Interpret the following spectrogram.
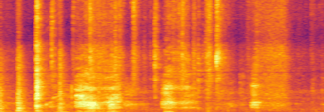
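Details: Akita mix dog filmed in the early morning, sneezing and giving unusual cries of joy while showing happiness with its whole body; short sharp snorting bursts mixed with brief whining tones, fairly quiet, with a person's soft greeting nearby.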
